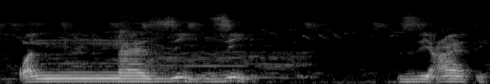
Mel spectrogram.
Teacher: Ya, ini za. Seperti desisnya lebah. Ini zai. Tapi tipis.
